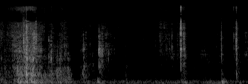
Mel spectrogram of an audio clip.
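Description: Paper being handled and shuffled on a table: a brief rustle near the start, then a few faint light taps and clicks.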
